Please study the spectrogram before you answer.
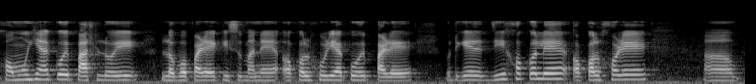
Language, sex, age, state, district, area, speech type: Assamese, female, 45-60, Assam, Tinsukia, urban, spontaneous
